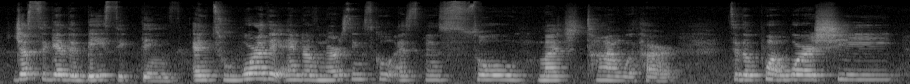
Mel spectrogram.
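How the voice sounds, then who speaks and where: Fairly high-pitched woman's voice, very slow pace, fairly even intonation, noticeable background noise. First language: not English. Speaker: nurse. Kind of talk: casual talk to camera.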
